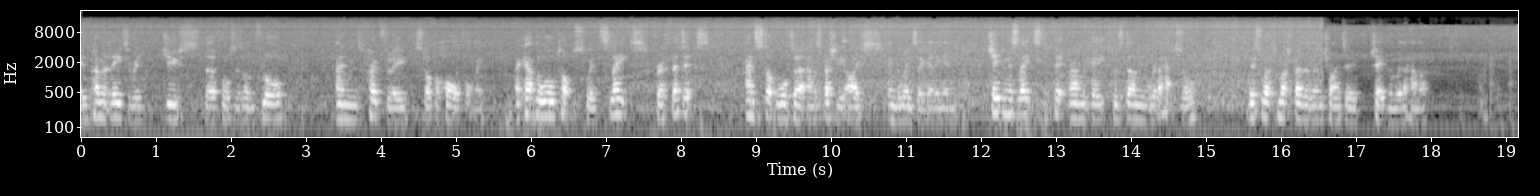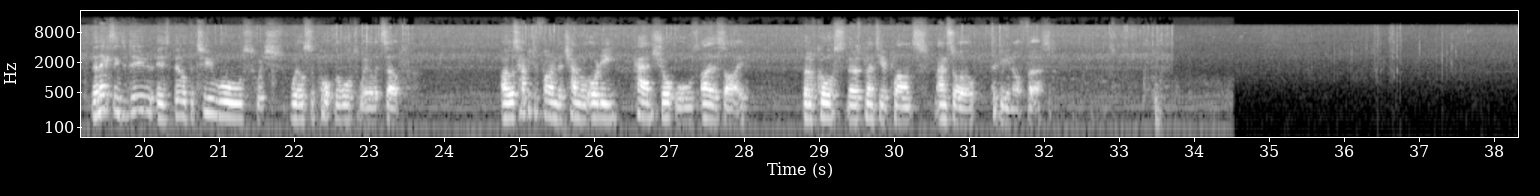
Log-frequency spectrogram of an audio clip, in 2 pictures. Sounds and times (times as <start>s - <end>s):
Speech: 0.0s - 2.8s, 3.4s - 14.9s, 15.6s - 18.0s, 19.3s - 23.6s, 24.8s - 28.1s, 28.8s - 32.2s.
